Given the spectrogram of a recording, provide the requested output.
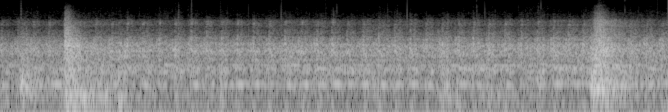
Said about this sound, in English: you can hear the little petrol engine driving the conveyor belt and the coal being loaded into the tender.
